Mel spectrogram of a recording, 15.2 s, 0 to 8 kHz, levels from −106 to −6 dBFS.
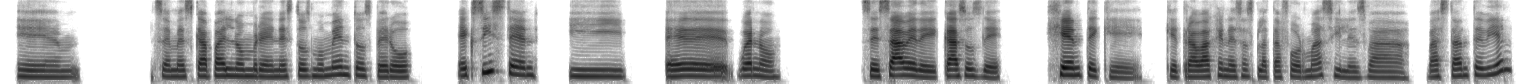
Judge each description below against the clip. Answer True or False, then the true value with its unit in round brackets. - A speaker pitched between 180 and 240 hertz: True (190 Hz)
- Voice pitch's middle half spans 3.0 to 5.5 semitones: False (2.5 semitones)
